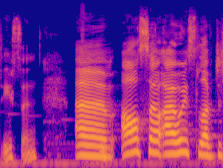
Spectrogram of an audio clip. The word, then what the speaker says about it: Eason: Yeah, and Easton is spelled Eason, not Correct. Easton. It's just Easton.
